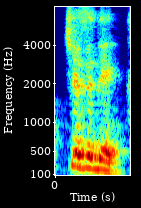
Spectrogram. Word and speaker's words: Chezidek: Chezidek. Me pronounce it good?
